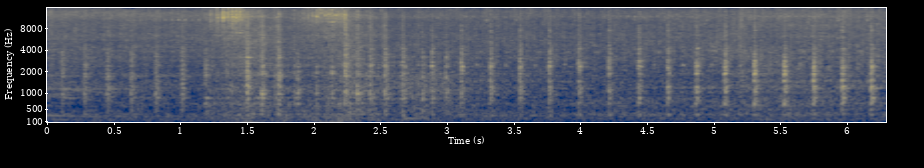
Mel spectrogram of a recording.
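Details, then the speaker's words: Isuzu Trooper that broke down: sharp, evenly spaced knocks about twice a second over a rough idle; rod knock from a spun rod bearing. "mother says it's knocking pretty hard so i'm sure she's right oh yeah it's a rod knock"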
